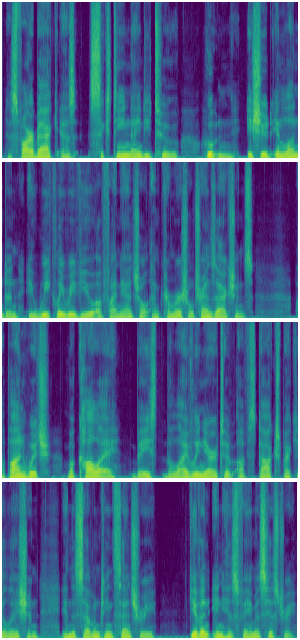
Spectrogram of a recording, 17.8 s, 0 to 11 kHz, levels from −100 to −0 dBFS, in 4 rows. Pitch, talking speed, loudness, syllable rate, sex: 140 Hz, 130 wpm, -20 LUFS, 4.9 syllables/s, male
